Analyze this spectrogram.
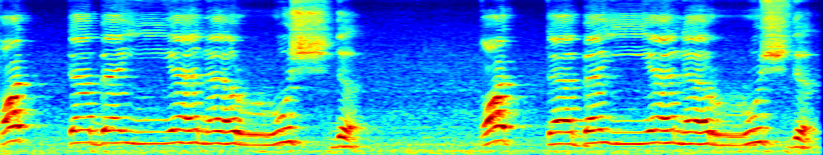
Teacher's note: dal bertemu dengan ta, dua-duanya tempat yang sama, makhraj tetapi berlainan sifat, masuk terus ke dalam ta. Tidak boleh tidak perlulah bunyi qad tabayyana, tak ada.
